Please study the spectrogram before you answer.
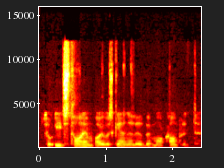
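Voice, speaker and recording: Frank, deep-voiced man with faint music. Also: fairly even intonation, quick pace, a little mellow, low-quality recording. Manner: frank, blunt, swears freely. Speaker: guest sharing recovery story. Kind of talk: candid podcast conversation.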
